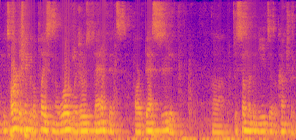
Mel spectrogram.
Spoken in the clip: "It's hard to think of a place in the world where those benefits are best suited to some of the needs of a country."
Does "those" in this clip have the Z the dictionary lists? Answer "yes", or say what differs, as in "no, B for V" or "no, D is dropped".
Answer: yes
